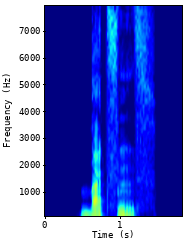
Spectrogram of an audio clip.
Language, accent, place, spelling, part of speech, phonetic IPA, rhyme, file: German, Germany, Berlin, Batzens, noun, [ˈbat͡sn̩s], -at͡sn̩s, De-Batzens.ogg
- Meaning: genitive singular of Batzen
